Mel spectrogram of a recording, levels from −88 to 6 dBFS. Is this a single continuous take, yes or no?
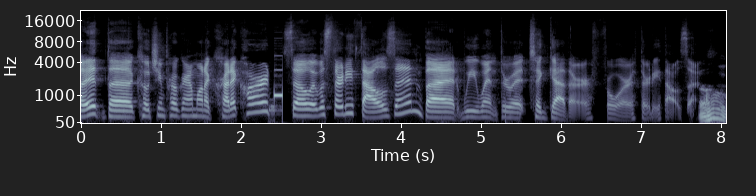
no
